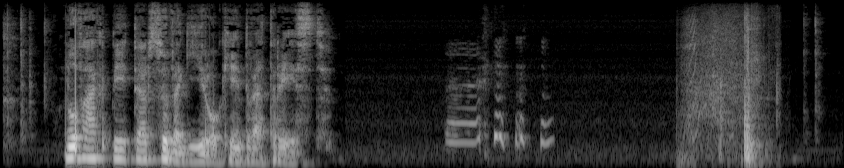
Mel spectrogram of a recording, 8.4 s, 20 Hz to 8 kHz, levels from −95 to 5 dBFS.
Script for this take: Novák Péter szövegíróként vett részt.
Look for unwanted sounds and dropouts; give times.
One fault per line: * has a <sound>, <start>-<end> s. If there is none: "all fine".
* has a laugh, 4.5-5.6 s
* has a squeak, 6.8-7.8 s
